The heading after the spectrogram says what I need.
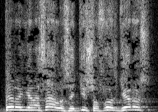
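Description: A man preaching a sermon as an Orthodox preacher, telling stories in an expressive, drawn-out way. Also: extremely high pitch, a little hiss or hum. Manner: expressive, drawn-out storytelling delivery.

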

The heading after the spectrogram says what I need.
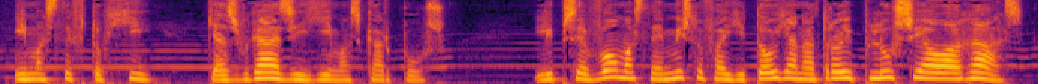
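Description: A woman's voice: mid-range voice, a little mellow, close to an everyday voice. Storybook boy, defiant but scared, pleading hard; woman reader. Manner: earnest, vehement pleading.

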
